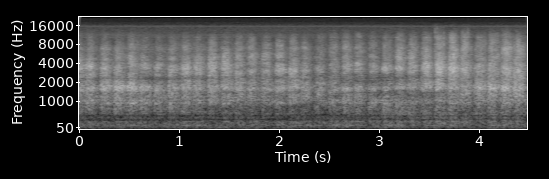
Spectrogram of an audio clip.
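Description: Steam tank locomotive hauling a goods train under power, its exhaust beating in a quick, even rhythm of chuffs.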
